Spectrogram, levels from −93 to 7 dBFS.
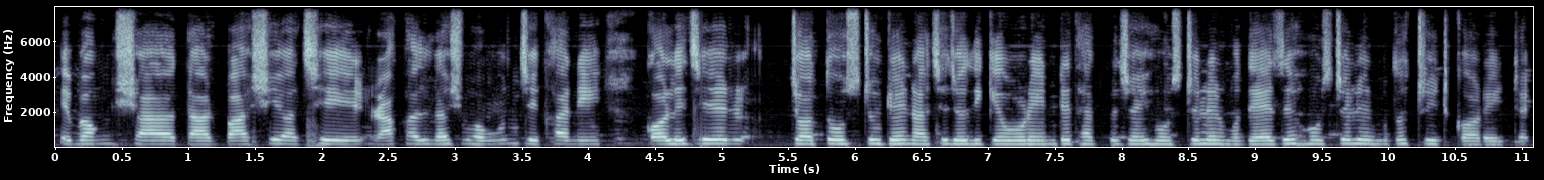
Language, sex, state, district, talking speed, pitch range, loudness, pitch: Bengali, female, West Bengal, North 24 Parganas, 175 wpm, 200-215 Hz, -15 LUFS, 205 Hz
